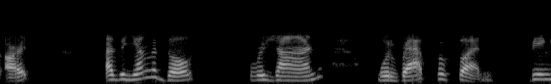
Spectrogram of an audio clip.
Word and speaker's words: Rejan: that straight first now you said it right rashon I said rosanna rosanna I said it right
